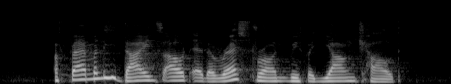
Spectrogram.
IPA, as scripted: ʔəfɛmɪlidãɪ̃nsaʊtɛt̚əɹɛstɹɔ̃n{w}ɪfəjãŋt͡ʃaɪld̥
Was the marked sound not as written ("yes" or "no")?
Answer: no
